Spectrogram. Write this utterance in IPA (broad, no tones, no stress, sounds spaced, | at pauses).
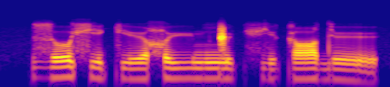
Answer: z o xʲ e kʲ øː χ yː m ŋ͡ǁ y p fʲ ø k ɑ d øː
